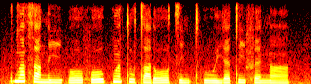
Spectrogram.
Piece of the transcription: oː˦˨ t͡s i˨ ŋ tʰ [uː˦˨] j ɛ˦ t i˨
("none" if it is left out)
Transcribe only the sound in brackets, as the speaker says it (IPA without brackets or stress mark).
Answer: uː˨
